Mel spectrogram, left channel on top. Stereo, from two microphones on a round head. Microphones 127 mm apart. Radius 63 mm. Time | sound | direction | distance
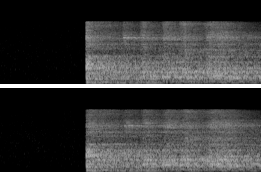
0.9 | chopping | 60° left (ahead or behind) | 1.7 m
